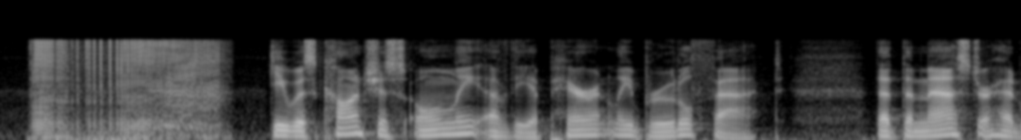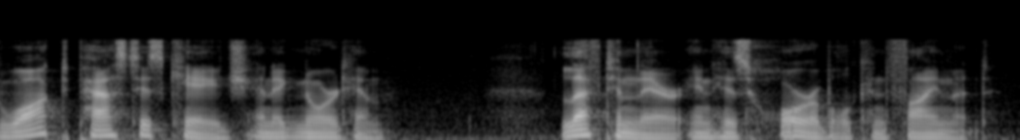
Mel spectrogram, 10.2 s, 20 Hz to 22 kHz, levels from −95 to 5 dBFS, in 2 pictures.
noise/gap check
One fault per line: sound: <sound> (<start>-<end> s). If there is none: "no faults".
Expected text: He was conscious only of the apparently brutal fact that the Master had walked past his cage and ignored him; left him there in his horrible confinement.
sound: squeak (0.1-1.2 s)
